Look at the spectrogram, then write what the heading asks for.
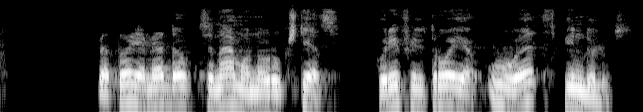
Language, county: Lithuanian, Tauragė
